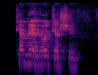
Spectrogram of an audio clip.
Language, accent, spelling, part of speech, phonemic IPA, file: French, Canada, caméra cachée, noun, /ka.me.ʁa ka.ʃe/, LL-Q150 (fra)-caméra cachée.wav
- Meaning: candid camera, hidden camera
